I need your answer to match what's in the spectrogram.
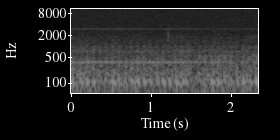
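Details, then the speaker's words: Atwood RV heater blower motor, bench-run on 12 volts after cleaning and refitting the brushes, which previously squealed: steady, even hum with a faint high tone, no squeal or scraping; speed expected to rise as the new brushes wear in. "Yep, she's working. Absolutely no squeal at all."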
